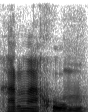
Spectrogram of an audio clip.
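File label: "Harnahoom", pronunciations; Fourth Way; Beelzebub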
